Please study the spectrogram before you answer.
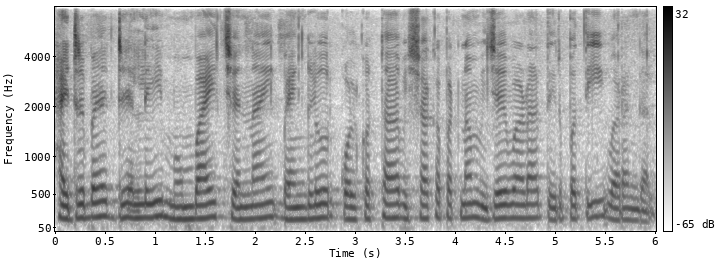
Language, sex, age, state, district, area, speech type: Telugu, female, 60+, Telangana, Medchal, urban, spontaneous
